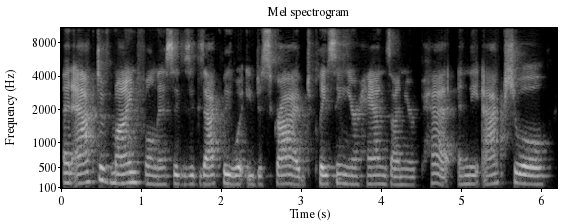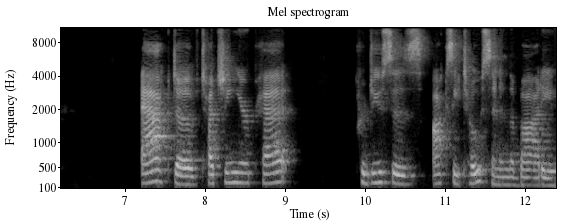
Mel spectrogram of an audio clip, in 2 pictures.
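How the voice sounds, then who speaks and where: A woman taking part in a group class, earnestly sharing what she learned. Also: on the low side. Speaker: class participant. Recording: roomy echo.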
